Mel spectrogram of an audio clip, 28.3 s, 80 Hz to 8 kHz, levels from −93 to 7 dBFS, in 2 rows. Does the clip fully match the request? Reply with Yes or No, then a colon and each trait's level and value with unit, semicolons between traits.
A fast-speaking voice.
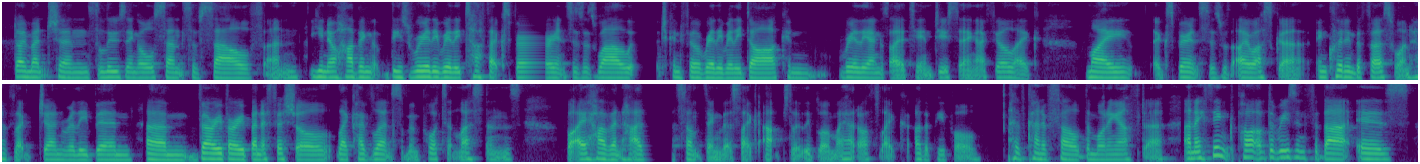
No: average, 180 wpm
